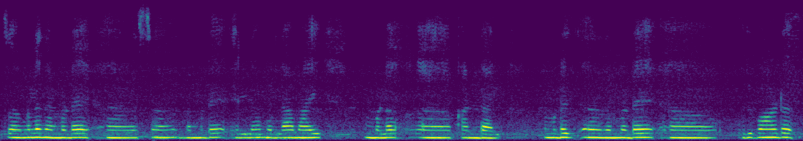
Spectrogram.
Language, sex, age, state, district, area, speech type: Malayalam, female, 30-45, Kerala, Thiruvananthapuram, rural, spontaneous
